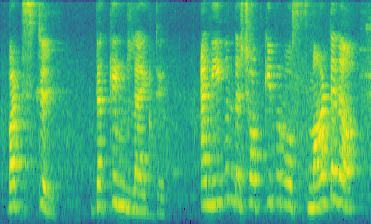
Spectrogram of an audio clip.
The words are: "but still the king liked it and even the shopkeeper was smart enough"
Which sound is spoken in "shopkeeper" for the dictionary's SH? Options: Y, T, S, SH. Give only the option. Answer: SH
